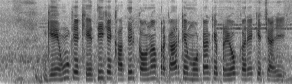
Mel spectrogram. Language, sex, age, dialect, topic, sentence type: Bhojpuri, male, 25-30, Western, agriculture, question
